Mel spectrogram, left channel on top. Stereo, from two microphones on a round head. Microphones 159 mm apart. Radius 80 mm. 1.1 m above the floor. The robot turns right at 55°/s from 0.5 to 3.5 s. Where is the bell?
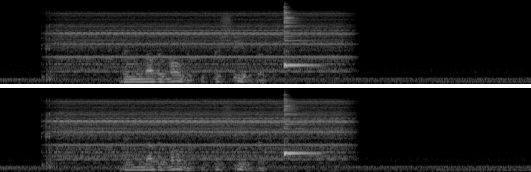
10° left (ahead or behind), 1.3 m; by 3.2 s 10° right (ahead or behind), 1.3 m.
